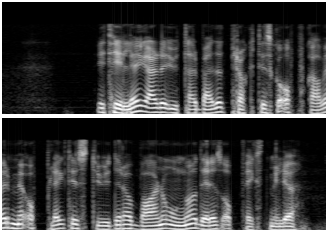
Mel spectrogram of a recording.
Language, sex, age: Norwegian, male, 26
